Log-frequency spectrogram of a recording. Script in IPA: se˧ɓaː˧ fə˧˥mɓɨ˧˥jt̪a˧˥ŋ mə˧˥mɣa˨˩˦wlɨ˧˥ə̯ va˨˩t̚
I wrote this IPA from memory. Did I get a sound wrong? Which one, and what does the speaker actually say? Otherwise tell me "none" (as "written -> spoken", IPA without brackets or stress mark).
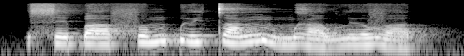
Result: none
